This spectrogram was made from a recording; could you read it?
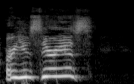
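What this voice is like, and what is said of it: Sudden falsetto voice. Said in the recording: “All of a sudden went falsetto.”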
